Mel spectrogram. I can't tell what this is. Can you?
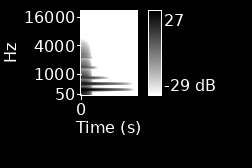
Instrument samples > Synths / Electronic
APLUCK 8 Db
additive-synthesis, fm-synthesis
